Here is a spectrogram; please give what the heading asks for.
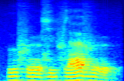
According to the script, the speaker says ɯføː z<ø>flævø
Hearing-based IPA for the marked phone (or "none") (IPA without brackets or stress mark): y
